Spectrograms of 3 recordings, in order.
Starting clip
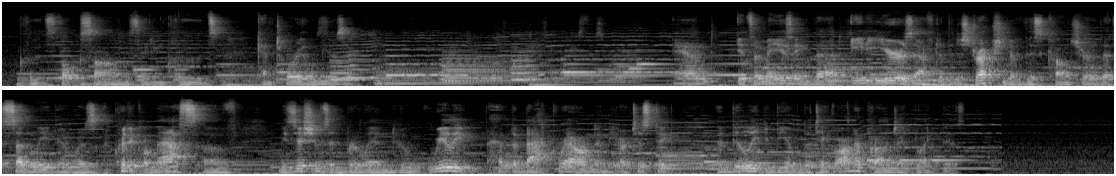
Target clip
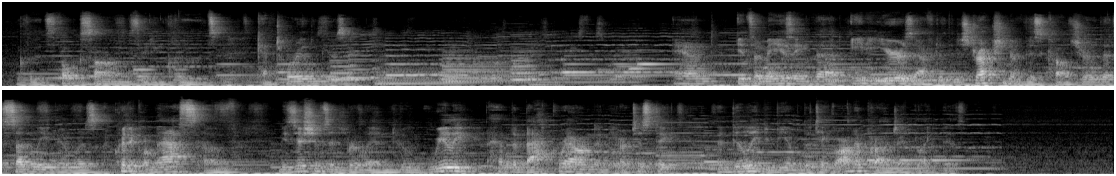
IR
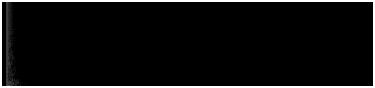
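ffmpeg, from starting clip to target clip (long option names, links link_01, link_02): -filter_complex "[0:a]asettb=1/sr,asplit=3[link_01][link_02][link_03];[link_01]atrim=end=8.364[link_04];[link_02]atrim=start=8.36:end=9.62,asetpts=PTS-STARTPTS,afade=type=in:duration=0.004:curve=qsin,afade=type=out:start_time=1.256:duration=0.004:curve=qsin,equalizer=frequency=3400:width=0.41:gain=-4[link_05];[link_03]atrim=start=9.616[link_06];[link_04][link_05]acrossfade=duration=0.004:curve1=hsin:curve2=qsin[link_07];[link_07][link_06]acrossfade=duration=0.004:curve1=qsin:curve2=hsin,asplit=4[link_08][link_09][link_10][link_11];[link_09]adelay=339,afreqshift=55,volume=-22dB[link_12];[link_10]adelay=678,afreqshift=110,volume=-30dB[link_13];[link_11]adelay=1017,afreqshift=165,volume=-37.9dB[link_14];[link_08][link_12][link_13][link_14]amix=inputs=4:normalize=0,asplit=2[link_15][link_16];[1:a]atrim=start_sample=2205[link_17];[link_16][link_17]afir=irnorm=-1:irlink=0,volume=5dB[link_18];[link_15][link_18]amix=inputs=2:normalize=0,volume=-3.5dB"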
